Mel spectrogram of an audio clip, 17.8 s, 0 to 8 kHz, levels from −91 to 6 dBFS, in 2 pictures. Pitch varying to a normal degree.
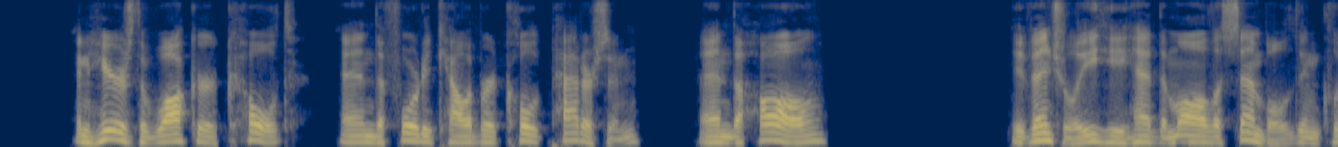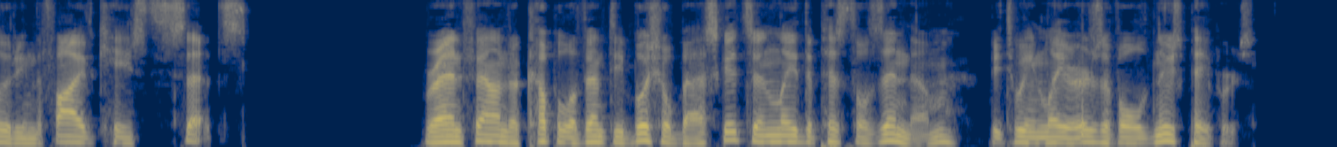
Yes: average, 3.5 semitones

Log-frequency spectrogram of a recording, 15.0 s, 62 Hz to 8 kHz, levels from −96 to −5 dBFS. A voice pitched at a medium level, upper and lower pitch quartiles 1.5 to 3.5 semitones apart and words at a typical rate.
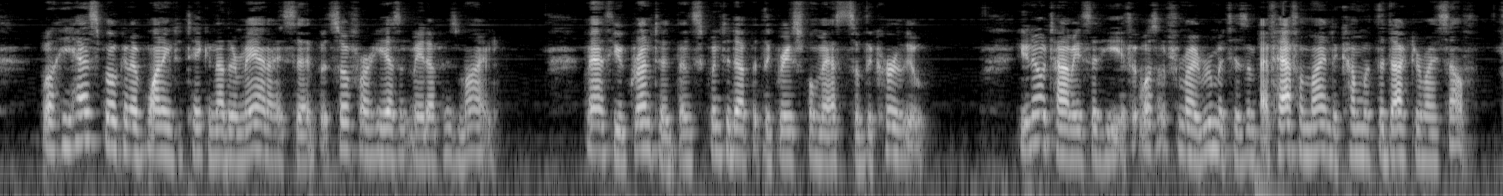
No: medium, 165 Hz; average, 2.9 semitones; fast, 215 wpm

